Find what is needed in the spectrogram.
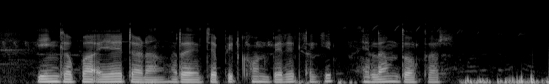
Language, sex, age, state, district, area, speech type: Santali, male, 18-30, West Bengal, Jhargram, rural, read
